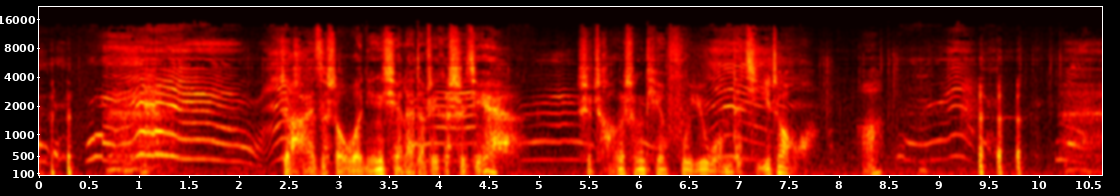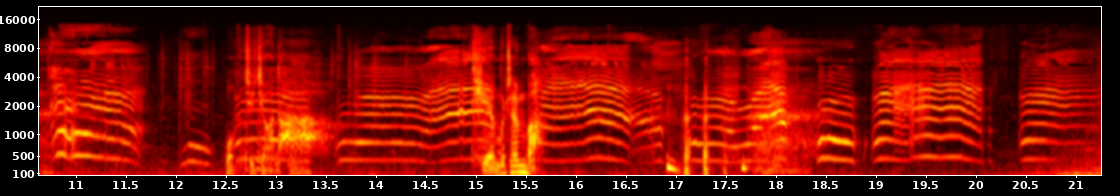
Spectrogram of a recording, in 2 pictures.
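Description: A baby cries loudly.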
